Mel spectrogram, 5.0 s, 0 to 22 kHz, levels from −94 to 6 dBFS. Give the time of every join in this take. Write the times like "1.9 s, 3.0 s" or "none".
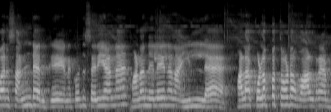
1.9 s, 3.4 s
